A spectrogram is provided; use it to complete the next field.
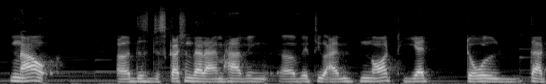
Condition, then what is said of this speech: Stuttering. The word itself, the issue which I have, I can't say it.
